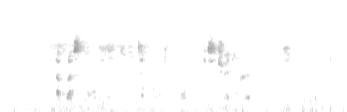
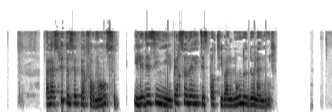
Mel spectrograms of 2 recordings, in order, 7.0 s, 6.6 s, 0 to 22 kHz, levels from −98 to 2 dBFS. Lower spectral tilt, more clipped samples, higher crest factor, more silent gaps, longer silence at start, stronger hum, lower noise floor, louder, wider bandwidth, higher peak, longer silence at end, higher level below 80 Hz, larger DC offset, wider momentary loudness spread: second, 2 dB/octave vs -4 dB/octave; neither; first, 26 dB vs 12 dB; first, 3.93-3.97 s, 5.04-5.08 s, 5.28-5.32 s, 5.51-5.55 s, 6.13-6.17 s, 6.34-6.38 s, 6.47-6.54 s vs 2.42-2.67 s; first, 0.65 s vs 0.35 s; neither; about the same, under -90 dBFS vs under -90 dBFS; second, -62 LUFS vs -11 LUFS; second, 6.8 kHz vs 8.8 kHz; second, -46 dBFS vs 0 dBFS; second, 0.35 s vs 1.15 s; second, under -90 dBFS vs -50 dBFS; neither; second, 4 LU vs 9 LU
